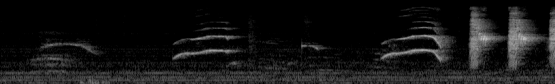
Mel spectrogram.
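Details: Ashy drongo, recorded as a lure to make kept songbirds answer: two clear, slurred whistles arching up then down, a short mid-pitched note, then a rising whistle followed by three harsh, loud rasping bursts; steady low hum underneath.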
